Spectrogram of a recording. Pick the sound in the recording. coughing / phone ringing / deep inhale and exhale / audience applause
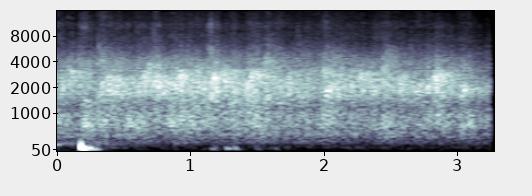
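audience applause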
